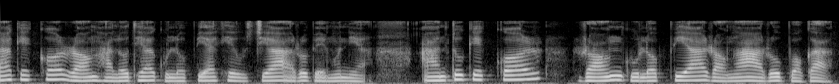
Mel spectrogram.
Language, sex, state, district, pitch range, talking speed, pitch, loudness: Assamese, female, Assam, Kamrup Metropolitan, 165-195 Hz, 100 wpm, 175 Hz, -15 LUFS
